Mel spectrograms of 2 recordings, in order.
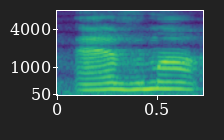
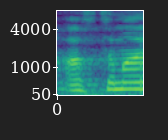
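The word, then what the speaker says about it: asthma: अब ये कौन सी रेस्पिरेटरी डिसऑर्डर, ब्रोंकाइटिस, एज्मा, अस्थमा नहीं होती प्रोनाउंसिएशन, एज्मा, ठीक है।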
